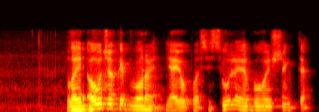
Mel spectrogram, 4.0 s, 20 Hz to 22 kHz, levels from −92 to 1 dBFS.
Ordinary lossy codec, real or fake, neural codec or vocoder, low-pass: AAC, 48 kbps; fake; codec, 16 kHz, 4 kbps, X-Codec, HuBERT features, trained on general audio; 7.2 kHz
